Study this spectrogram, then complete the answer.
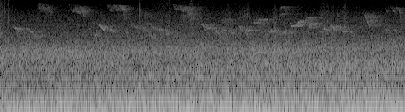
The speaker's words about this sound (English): Wait, I heard... Oh, it's just a birdie.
